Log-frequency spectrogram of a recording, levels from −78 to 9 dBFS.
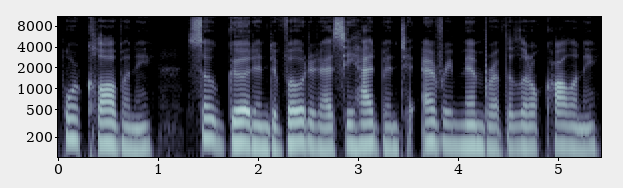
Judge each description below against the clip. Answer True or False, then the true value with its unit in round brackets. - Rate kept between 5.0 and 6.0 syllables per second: True (5.4 syllables/s)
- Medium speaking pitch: True (150 Hz)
